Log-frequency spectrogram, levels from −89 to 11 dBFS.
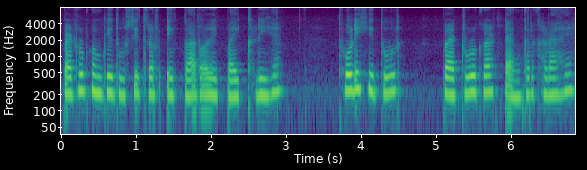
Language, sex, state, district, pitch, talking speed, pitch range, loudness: Hindi, female, Haryana, Rohtak, 215 Hz, 175 wpm, 200-230 Hz, -16 LUFS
